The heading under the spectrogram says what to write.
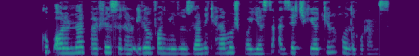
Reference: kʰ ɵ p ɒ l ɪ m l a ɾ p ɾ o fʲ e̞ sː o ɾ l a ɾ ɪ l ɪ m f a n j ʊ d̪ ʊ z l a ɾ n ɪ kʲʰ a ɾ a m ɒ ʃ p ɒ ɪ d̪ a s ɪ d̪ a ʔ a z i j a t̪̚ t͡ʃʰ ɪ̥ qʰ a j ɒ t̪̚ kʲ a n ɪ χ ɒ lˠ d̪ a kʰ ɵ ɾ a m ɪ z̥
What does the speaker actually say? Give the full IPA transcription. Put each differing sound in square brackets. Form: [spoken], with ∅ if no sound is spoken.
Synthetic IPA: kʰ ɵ p ɒ l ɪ m l a ɾ p ɾ o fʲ e̞ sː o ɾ l a ɾ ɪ l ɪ m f a n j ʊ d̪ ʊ z l a ɾ n ɪ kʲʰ a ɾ a m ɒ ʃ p ɒ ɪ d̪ a s ɪ d̪ a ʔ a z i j a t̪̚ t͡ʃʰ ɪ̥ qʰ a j ɒ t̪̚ kʲ a n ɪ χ ɒ lˠ d̪ a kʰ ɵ ɾ a m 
